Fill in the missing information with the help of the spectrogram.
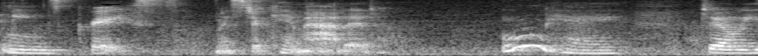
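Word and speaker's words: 은혜: "Yes, it's pronounced Eunhae. And it means grace," Mr. Kim added. "Eunhae," Joey said slowly, and this time perfectly.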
